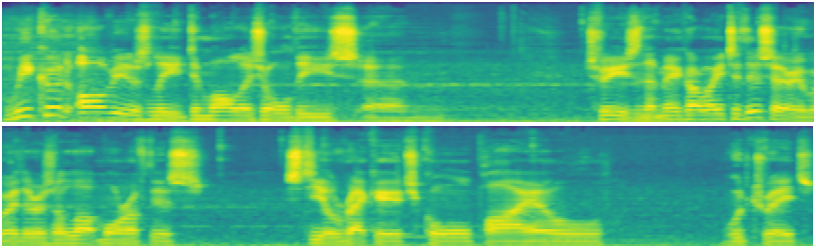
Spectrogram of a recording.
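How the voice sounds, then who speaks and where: A man's voice at a fairly slow pace, very even in loudness, with audible room echo. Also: medium pitch for a man, ordinary pitch variation. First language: Dutch. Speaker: gaming streamer. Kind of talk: live gameplay commentary.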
